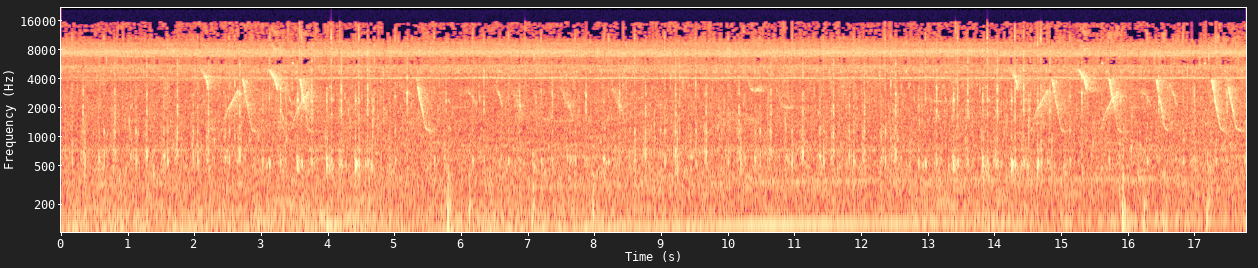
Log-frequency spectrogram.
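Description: Birds chirping: short, quick chirps that fall in pitch, coming in clusters early on and again near the end, over a steady pattering and clicking background.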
